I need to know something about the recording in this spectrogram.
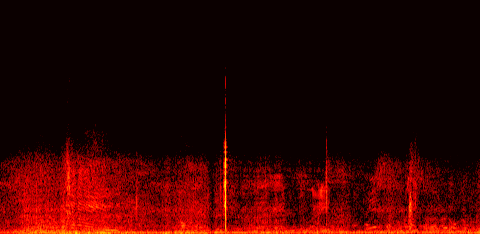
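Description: A fishing reel clicks sharply a few times close by.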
